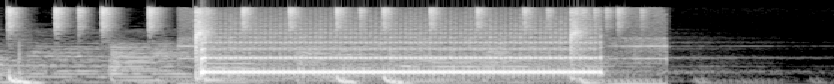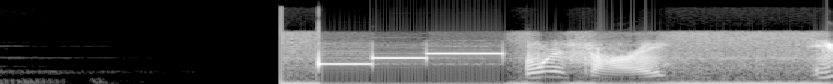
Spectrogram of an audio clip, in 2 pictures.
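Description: A hip hop beat ends on a held two-note tone and cuts out. After about two seconds of silence, three short rising telephone intercept tones sound, followed by a recorded operator voice: the signal of a disconnected number.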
